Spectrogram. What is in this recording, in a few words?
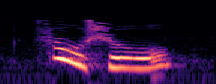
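"附属", Mandarin Chinese; hsk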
